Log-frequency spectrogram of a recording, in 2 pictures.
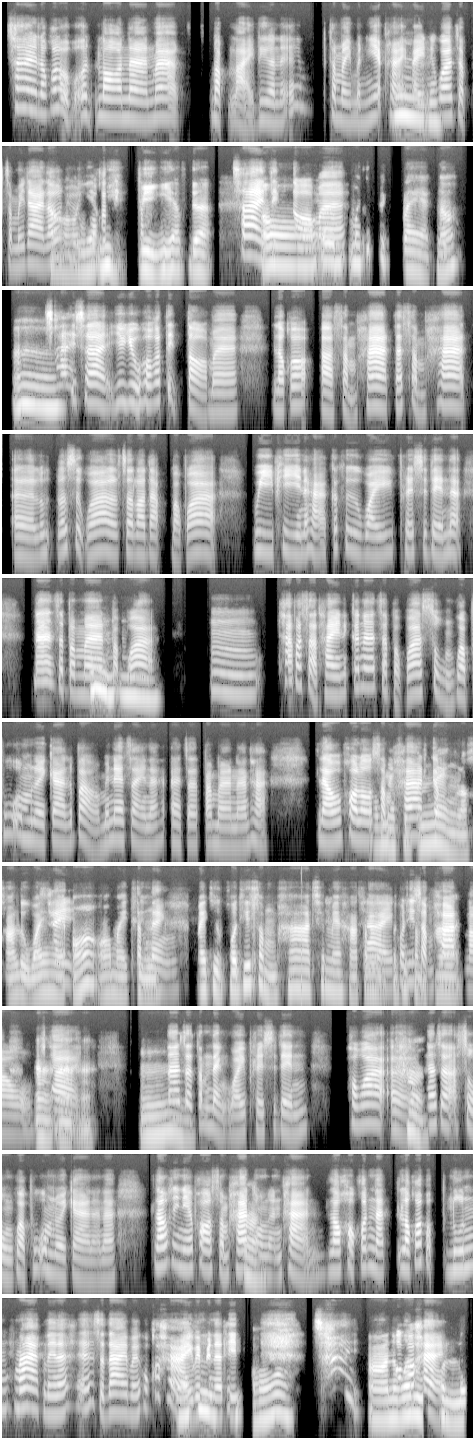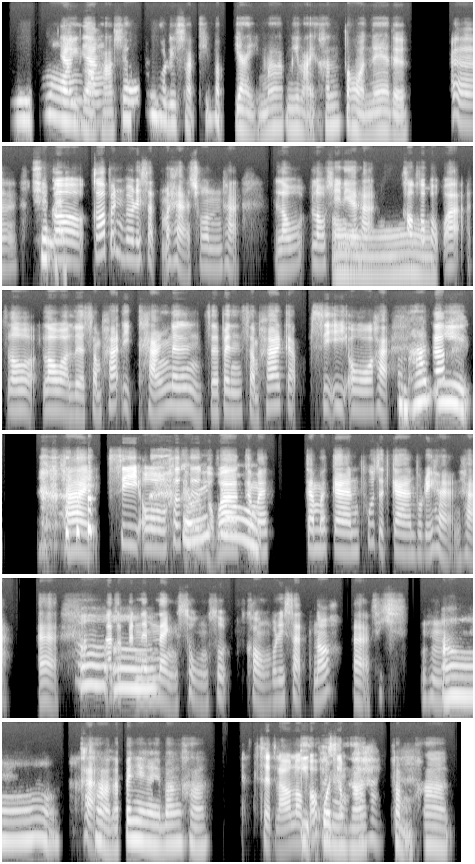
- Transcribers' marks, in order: chuckle; laughing while speaking: "ใช่ ๆ"; in English: "vice president"; in English: "vice president"; chuckle; other noise; laughing while speaking: "ไปสัมภาษณ์"
- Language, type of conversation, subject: Thai, podcast, ช่วงเวลาไหนที่คุณรู้สึกใกล้ชิดกับธรรมชาติมากที่สุด และเล่าให้ฟังได้ไหม?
